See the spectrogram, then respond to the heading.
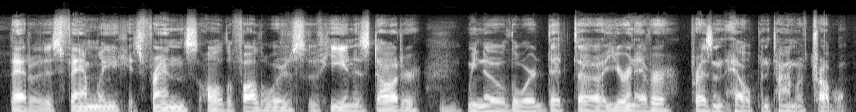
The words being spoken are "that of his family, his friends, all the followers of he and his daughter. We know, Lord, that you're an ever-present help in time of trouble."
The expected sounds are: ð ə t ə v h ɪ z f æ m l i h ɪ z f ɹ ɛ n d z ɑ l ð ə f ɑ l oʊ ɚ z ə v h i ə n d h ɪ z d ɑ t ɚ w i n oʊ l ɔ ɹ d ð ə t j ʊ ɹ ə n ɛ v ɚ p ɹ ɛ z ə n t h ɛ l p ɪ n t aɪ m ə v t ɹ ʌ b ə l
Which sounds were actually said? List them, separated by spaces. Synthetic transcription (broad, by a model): ð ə t ə v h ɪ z f æ m l i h ɪ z f ɹ ɛ n d z ɑ l ð ə f ɑ l oʊ ɚ z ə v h i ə n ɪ z d ɑ t ɚ w i n oʊ l ɔ ɹ d ð ə t j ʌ ɹ ə n ɛ v ɚ p ɹ ɛ z ə n t h ɛ l p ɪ n t aɪ m ə v t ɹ ʌ b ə l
